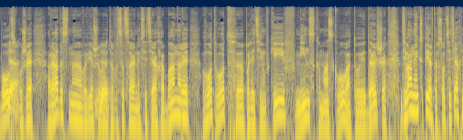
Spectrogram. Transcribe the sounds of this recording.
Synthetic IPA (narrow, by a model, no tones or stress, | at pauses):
bɔlˠt͡sʲɪkʊʐɛrad̪əsnɐvɨvʲeɛʂɨvəjʊt̪fsət̪sɨalʲnɨxsʲɪt͡sʲaxabanɐɾɨ | vɔt̪vɔt̪pəlʲɪt͡sʲimwkʲijɪfmʲinskmaskvuat̪oid̪alʲʂɨd͡zʲivanɨɛksʲpʲɛrt̪ɨfsɔt̪sʲɪt͡sʲax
